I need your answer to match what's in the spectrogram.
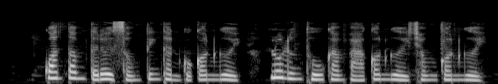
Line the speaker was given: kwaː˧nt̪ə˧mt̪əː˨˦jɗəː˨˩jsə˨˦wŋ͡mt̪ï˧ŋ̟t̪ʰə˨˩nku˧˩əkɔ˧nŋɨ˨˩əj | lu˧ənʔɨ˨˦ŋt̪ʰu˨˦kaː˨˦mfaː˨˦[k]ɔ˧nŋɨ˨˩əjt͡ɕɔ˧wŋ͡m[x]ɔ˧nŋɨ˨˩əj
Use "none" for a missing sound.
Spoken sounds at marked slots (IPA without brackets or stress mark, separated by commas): k, k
